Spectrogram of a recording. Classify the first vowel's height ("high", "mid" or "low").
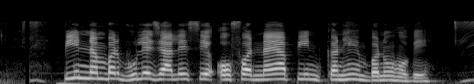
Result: high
